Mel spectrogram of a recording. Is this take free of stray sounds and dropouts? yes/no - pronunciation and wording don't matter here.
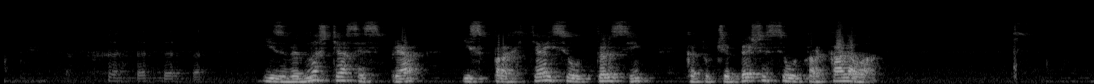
no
